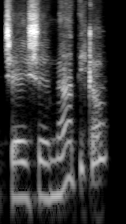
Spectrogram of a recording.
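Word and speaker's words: Cesenatico: Chesenatico? – Ongeveer, ja. Maar je moet het wel in één keer zeggen, hè? Niet... In drie verschillende... – Chesenatico, Chesenatico.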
